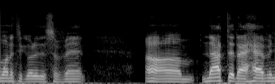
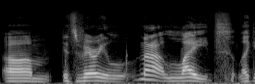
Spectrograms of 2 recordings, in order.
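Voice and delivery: usual speaking voice

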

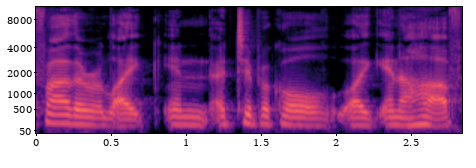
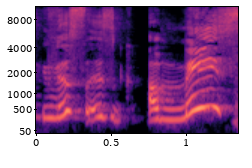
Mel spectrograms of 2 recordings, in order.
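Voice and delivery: gushing daughter; 7 semitones higher, 3 dB louder than usual. Retold or imitated. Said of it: "She's like".

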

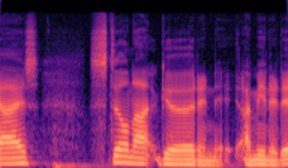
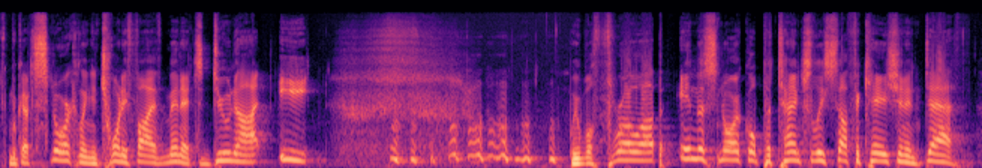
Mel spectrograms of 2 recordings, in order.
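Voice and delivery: mock drill-sergeant vacationer; 11 semitones higher than usual. Mock bossy vacation orders.

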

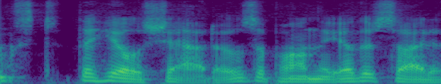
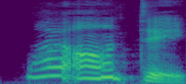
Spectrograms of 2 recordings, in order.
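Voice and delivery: put-on girl's cry; 12 semitones higher than usual. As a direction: cry out in disbelief. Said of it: "cried the girl".

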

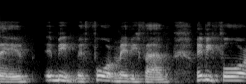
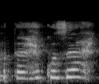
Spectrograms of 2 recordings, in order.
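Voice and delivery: baffled; 14 semitones higher than usual. Retold or imitated. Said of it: "and we go out there like".

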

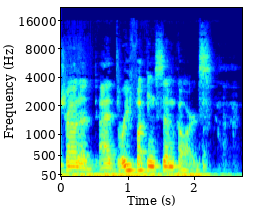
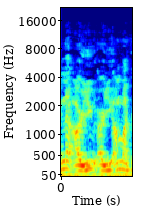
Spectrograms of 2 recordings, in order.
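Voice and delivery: ordinary talk, nothing marked

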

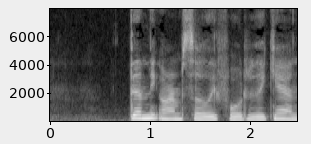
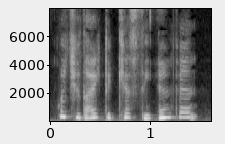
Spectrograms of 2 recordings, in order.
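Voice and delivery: put-on higher, light child's voice; little girl voice; 8 semitones higher than usual. A narrator's reading. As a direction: voice a gentle young girl. Little girl Minnie asks.

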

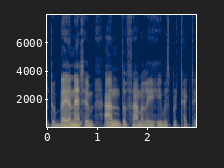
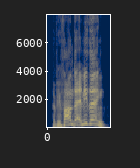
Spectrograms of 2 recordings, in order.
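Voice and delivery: high, loud shouted question; calling out; 7 dB louder than usual. A narrator's reading. Commander checking on the searchers, calling out. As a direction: holler it to someone in another room. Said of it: "Kroll called".

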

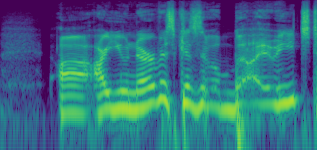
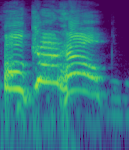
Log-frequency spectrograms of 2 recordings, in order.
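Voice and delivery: panicked plea; 13 semitones higher than usual. Pretend. Pretend hostage pleading on phone.

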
